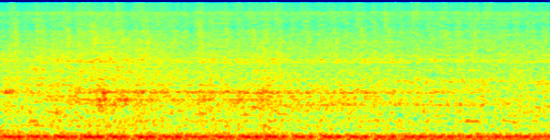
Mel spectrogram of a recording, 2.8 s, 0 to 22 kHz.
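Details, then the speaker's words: Old high-compression engine long parked, with fresh 87–89 fuel, out of time: loud, lumpy, stumbling idle; rough idle, owner suspects a tired carburetor, old gas or a bad plug wire; fresh tune-up suggested. "Sounds like the carbonator has passed its carbonating ability. Well, this old stuff with higher compression does not like old gas."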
